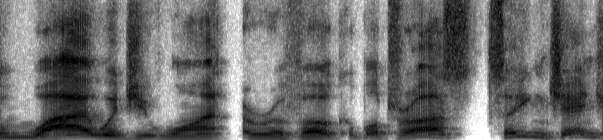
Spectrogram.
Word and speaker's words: revocable: pause for a moment revocable irrevocable I am pronouncing that way just so you clearly hear the difference in what I'm saying the pronunciation for each is correct both ways all right so revocable revocable irrevocable irrevocable I've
